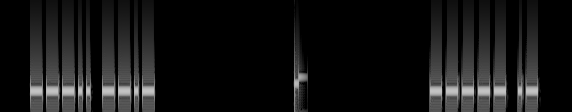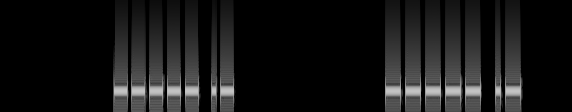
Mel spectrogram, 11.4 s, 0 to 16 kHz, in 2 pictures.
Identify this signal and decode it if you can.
Morse code, heard as a keyed tone, about 26 wpm, 700 Hz. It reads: 8Q 0A 0A 0A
